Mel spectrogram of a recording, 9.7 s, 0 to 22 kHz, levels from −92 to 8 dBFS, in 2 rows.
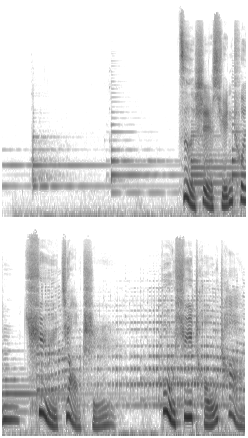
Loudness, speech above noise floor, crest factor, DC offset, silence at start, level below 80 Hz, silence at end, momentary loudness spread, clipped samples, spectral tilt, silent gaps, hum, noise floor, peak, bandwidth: -21 LUFS; 32 dB; 18 dB; under 0.1%; 0.6 s; -58 dBFS; 0 s; 22 LU; under 0.1%; -5.5 dB/octave; none; none; -52 dBFS; -6 dBFS; 17.5 kHz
